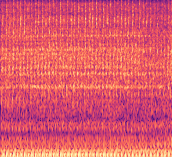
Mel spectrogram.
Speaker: Oh, well, it would fire it up there with choke on, but it fires up.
